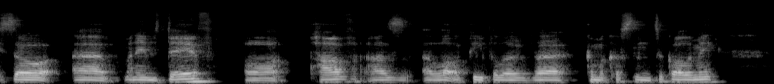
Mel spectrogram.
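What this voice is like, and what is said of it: Northern English accent, partly Geordie. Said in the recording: “my accent is not full Geordie accent. I am originally from Huddersfield, which is on the borders of West Yorkshire and Lancashire. I lived in Newcastle since 99”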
